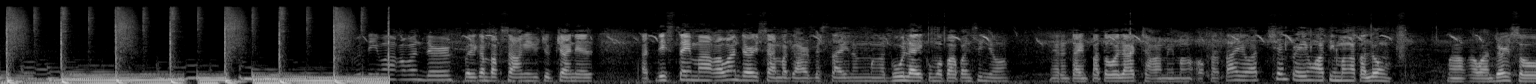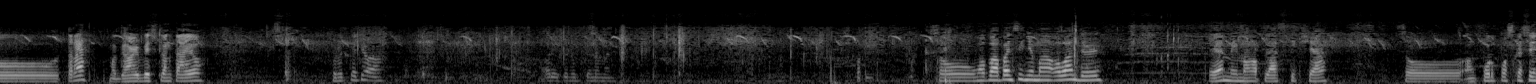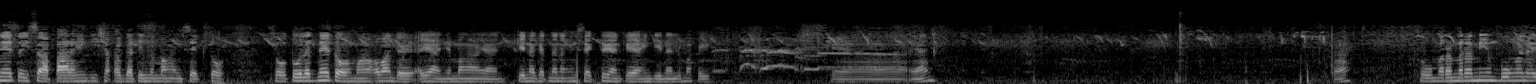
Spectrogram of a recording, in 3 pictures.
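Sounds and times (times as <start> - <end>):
birds chirping: 0.0 - 46.0
chicks peeping: 3.7 - 46.0.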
